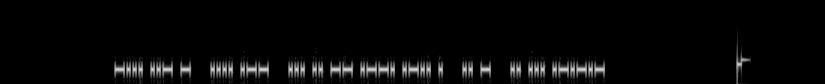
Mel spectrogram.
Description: Morse code, heard as a keyed tone, about 40 wpm, 700 Hz. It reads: BUT HW SIMPLE IT IS.
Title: Sentences from Top 400 Words and Abbreviations 40wpm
